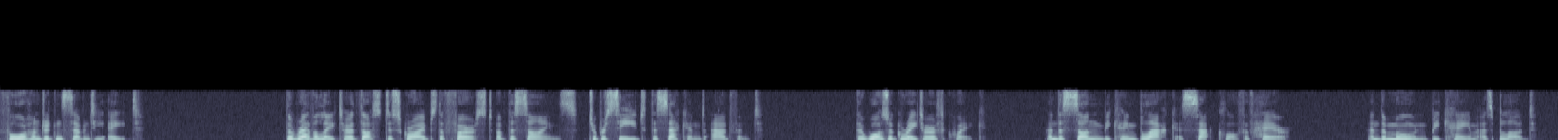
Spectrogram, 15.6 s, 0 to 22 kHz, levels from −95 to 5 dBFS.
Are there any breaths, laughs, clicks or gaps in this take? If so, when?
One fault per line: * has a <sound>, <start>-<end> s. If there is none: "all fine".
all fine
